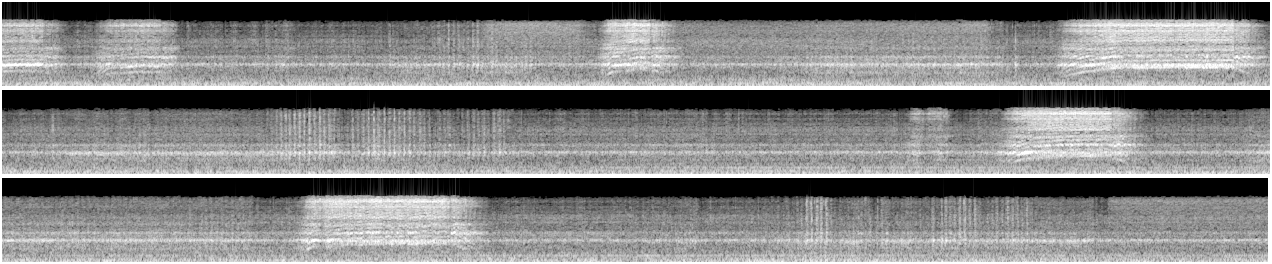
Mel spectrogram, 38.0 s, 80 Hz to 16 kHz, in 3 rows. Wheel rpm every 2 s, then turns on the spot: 40, 10, 20, 30, 30, 70, 30, 20, 20, 0, 0, 50, 20, 20, 80, 10, 20, 30, 0.
8-10 12-18 24-28 30-36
